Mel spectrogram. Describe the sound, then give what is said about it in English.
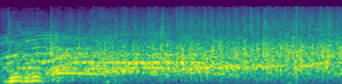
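A Saturday Night Live studio audience breaks into steady, sustained applause for a Republican politician appearing on the show, a dense wash of clapping that holds at an even, fairly loud level throughout, with a brief voice fragment at the very start. “Why does he get an applause?”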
